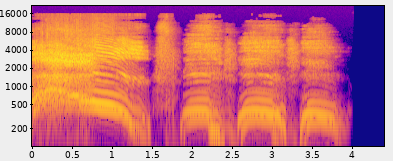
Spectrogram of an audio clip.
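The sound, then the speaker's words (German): A person voices a ghoul's scream: a long, loud wail that swoops down, then three shorter descending howls in quick succession, unaccompanied. “Der andere Ghoul dahinter schreit laut auf.”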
